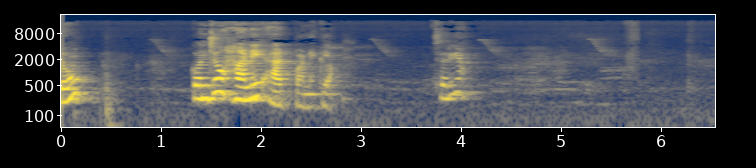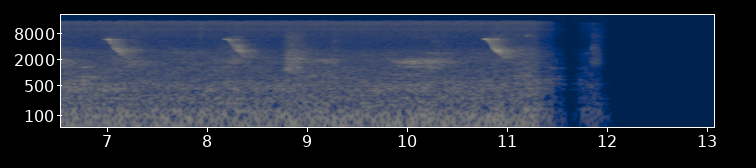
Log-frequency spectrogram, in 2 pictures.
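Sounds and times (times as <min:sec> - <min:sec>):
bird chirping: 0:00.8 - 0:01.3, 0:02.6 - 0:11.5.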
